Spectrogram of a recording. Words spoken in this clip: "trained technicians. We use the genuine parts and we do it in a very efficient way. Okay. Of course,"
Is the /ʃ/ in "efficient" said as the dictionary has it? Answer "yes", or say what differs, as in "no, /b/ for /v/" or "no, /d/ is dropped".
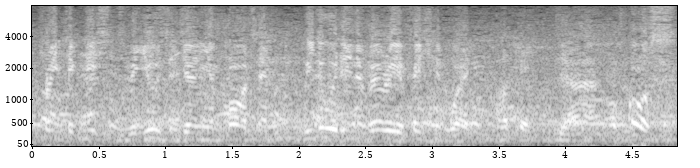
yes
